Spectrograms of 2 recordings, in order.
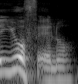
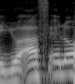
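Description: First: "یفعلو" as yof'elo, first hamza gone; shortened "یفعلو", no catch after the y-sound; contracted form. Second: "یو افعلو" as yo-af'elo, hamza kept; uncontracted "یو افعلو", both syllables separate; original full form. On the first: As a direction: say "یفعلو" with yof as one syllable. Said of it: "حالا شده". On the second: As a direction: say "یو افعلو" with a catch between yo and af. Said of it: "اصلش بوده". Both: Shown as a demonstration.

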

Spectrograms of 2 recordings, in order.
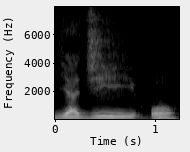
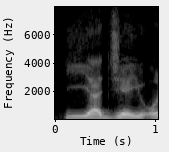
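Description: First: یجیعو slowed, with a long "ii"; stretched long i. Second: یجیعو with "ey" in the middle; wrong glide reading. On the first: Teacher contrasts the vowel length for students, slow stretched "yajii-o" in یجیعو. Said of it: "از نظر کشیدگی صدا". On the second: Teacher repeats the reading we don't use, یجیعو as "yajey-o". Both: Shown as a demonstration.

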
